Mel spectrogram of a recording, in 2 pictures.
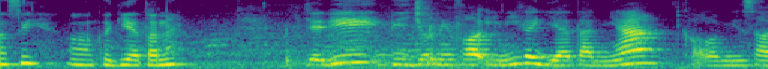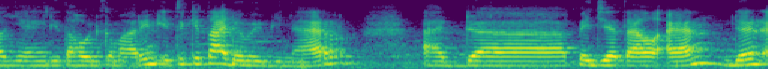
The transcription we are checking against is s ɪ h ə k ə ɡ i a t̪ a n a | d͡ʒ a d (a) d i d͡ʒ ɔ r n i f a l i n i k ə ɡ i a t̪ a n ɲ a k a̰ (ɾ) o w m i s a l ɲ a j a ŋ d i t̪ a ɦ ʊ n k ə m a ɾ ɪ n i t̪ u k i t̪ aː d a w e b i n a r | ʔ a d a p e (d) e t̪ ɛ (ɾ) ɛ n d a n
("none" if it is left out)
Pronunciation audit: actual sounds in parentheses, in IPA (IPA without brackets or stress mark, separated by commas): i, l, d͡ʒ, l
